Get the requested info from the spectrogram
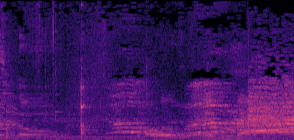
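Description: Voices, with a short click about half a second in.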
